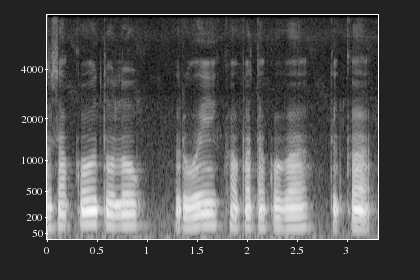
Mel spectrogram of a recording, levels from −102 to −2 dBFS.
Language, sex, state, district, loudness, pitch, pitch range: Garo, male, Meghalaya, South Garo Hills, -16 LUFS, 110 Hz, 100-115 Hz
